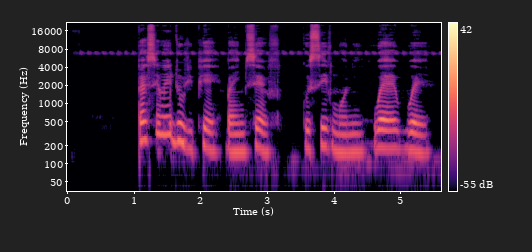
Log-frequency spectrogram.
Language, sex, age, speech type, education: Nigerian Pidgin, female, 30-45, spontaneous, tertiary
